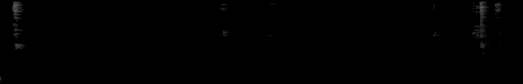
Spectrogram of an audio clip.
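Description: Scissors snip through craft material in a few short, quiet cuts, close up, with brief pauses between the snips and a soft clustered pair at the end.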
